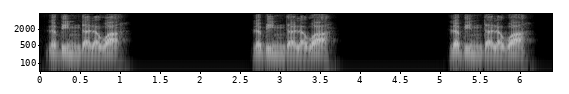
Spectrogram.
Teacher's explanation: Since dalawa begins with a consonant, the ng sound in labing is dropped and instead replaced with an n. There's no break between labin and dalawa, unlike in labing isa.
